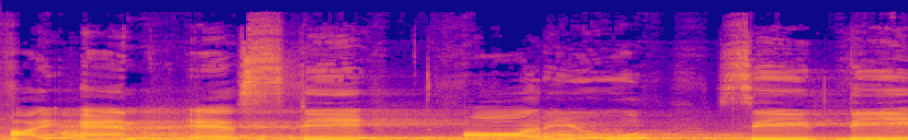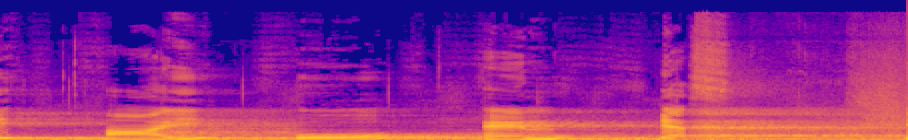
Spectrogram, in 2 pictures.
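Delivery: letters spelled out slowly one by one; slow spelling. Shown as a demonstration. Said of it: "Software means instructions".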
